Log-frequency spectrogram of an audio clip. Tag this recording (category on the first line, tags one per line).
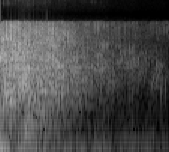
Instrument samples > Percussion
aliendrum
boggy
douse
drain
hydrous
liquid
nature
splatter
squelchy
swampy
water
weird-drum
